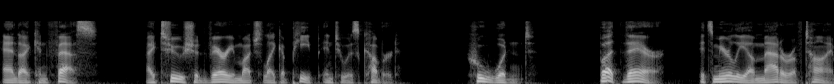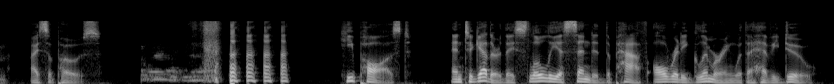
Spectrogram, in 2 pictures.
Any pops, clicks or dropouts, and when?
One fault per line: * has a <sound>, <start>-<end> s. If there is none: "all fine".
* has a laugh, 9.8-11.3 s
